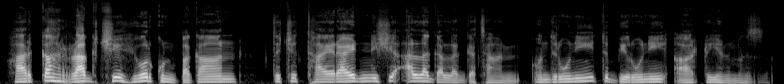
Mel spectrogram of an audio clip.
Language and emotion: Kashmiri, neutral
